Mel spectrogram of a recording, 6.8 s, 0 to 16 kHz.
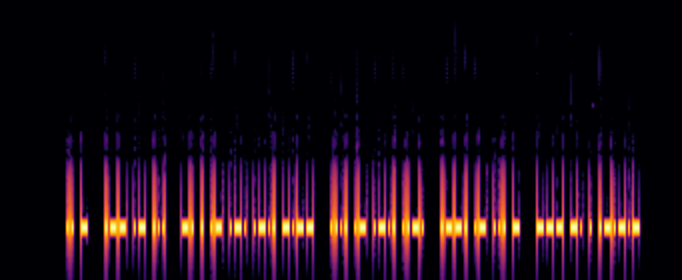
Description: Morse code, heard as a keyed tone, about 50 wpm, 700 Hz. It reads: IT WAS NEARLY HALF PAST ONE.
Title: Sentences from Top 1300 Words 50wpm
